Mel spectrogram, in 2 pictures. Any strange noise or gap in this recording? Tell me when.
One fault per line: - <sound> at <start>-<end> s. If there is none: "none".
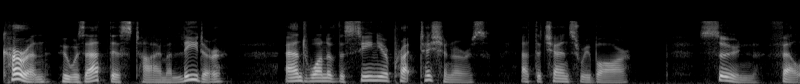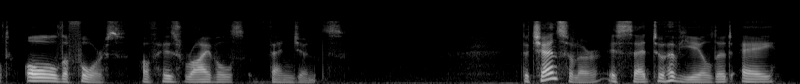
none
